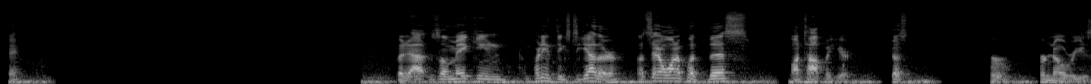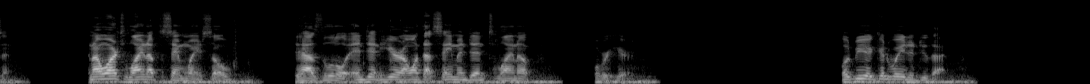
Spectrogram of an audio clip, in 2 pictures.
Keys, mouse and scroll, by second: 1.2 click, 1.5-1.8 scroll down 7, 2.0-2.8 shift+middle click, 2.3 middle click, 3.1 shift+middle click, 3.1 shift+middle click, 3.2 shift+middle click, 6.9-7.9 shift+scroll, 7.9-11.9 shift+scroll, 11.9-12.9 shift+scroll, 12.5 shift+middle click, 12.9 shift+middle click, 14.7 click, 14.7 click, 14.9 click, 17.6 click, 18.0 scroll down 2, 18.3 click.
